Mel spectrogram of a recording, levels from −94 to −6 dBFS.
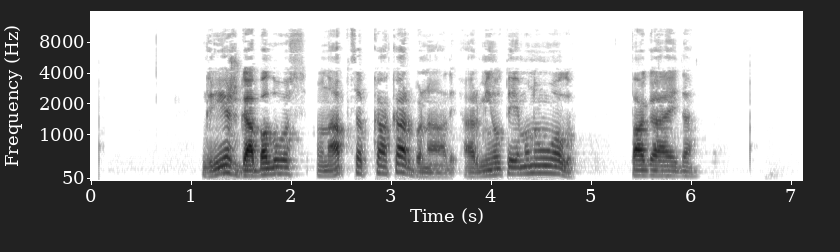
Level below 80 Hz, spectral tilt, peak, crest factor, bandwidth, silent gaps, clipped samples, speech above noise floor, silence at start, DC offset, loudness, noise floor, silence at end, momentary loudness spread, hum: -70 dBFS; -6 dB/octave; -2 dBFS; 24 dB; 11 kHz; none; under 0.1%; 52 dB; 1.1 s; under 0.1%; -24 LUFS; -76 dBFS; 1.1 s; 15 LU; none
